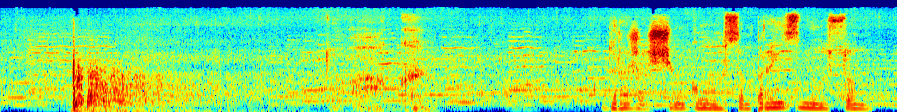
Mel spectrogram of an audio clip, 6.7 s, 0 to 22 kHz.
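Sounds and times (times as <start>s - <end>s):
flare gun firing with a sharp pop and crackling whoosh: 0.6s - 3.4s
speech: 4.6s - 6.7s.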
